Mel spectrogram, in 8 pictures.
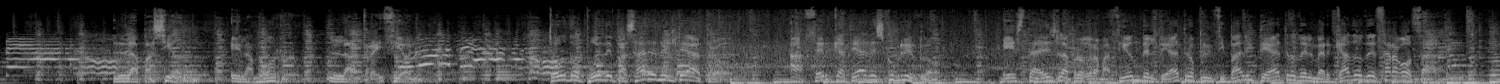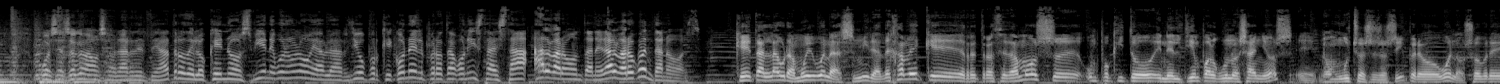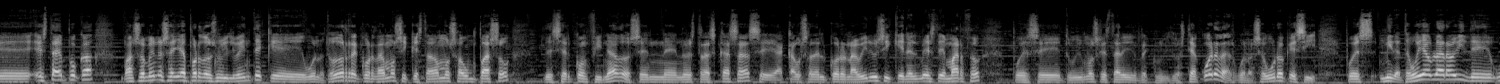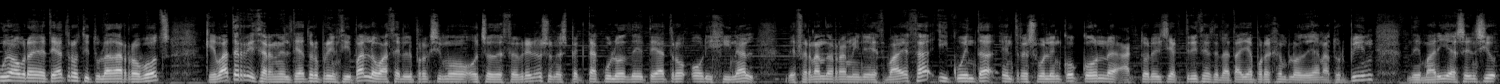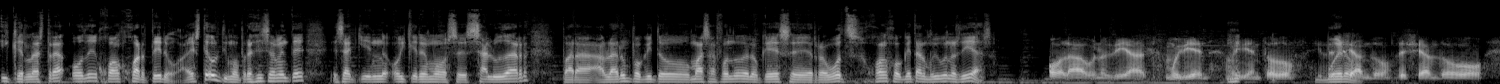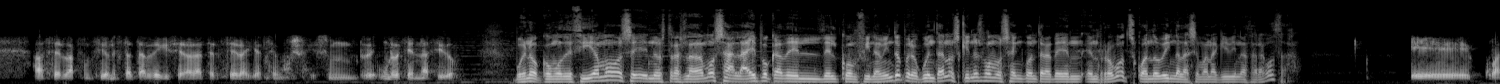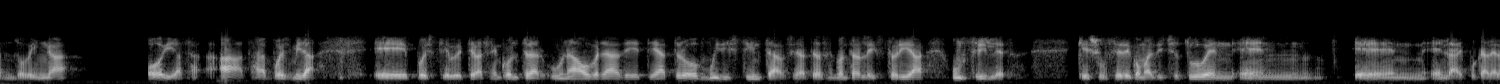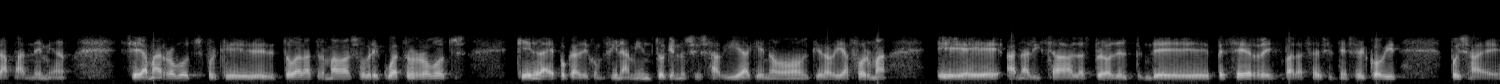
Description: Entrevista a Juanjo Artero, que llega al Teatro Principal la semana que viene con 'Robots'
ARTERO, EN COPE ZARAGOZA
